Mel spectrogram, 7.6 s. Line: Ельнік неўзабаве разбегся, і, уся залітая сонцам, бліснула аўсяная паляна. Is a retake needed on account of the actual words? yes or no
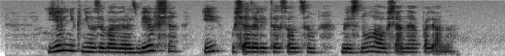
no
